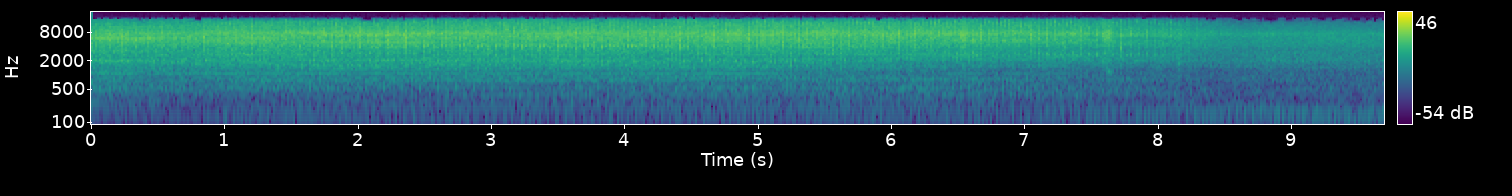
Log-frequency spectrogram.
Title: 2005 Mazda 3 rough idle, poor performance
